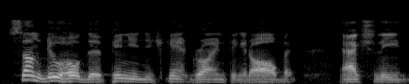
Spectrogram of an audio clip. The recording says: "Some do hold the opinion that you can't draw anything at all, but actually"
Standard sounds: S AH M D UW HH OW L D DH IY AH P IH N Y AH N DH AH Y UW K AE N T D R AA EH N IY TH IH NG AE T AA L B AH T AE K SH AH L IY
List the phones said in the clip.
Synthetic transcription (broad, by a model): S AH M D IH HH OW L D DH IY AH P IH N Y AH N DH AH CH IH K AE N D R AA EH N IY TH IH NG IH T AA L B AH T AE K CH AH L IY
